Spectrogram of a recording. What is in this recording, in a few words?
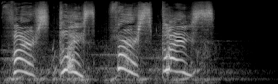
Female Brew Elemental First Place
